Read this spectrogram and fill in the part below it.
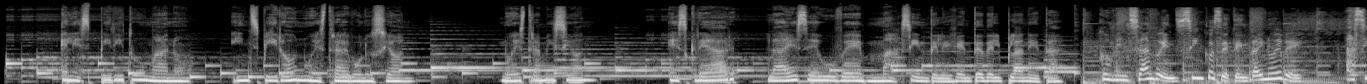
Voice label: Spanish Commercial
